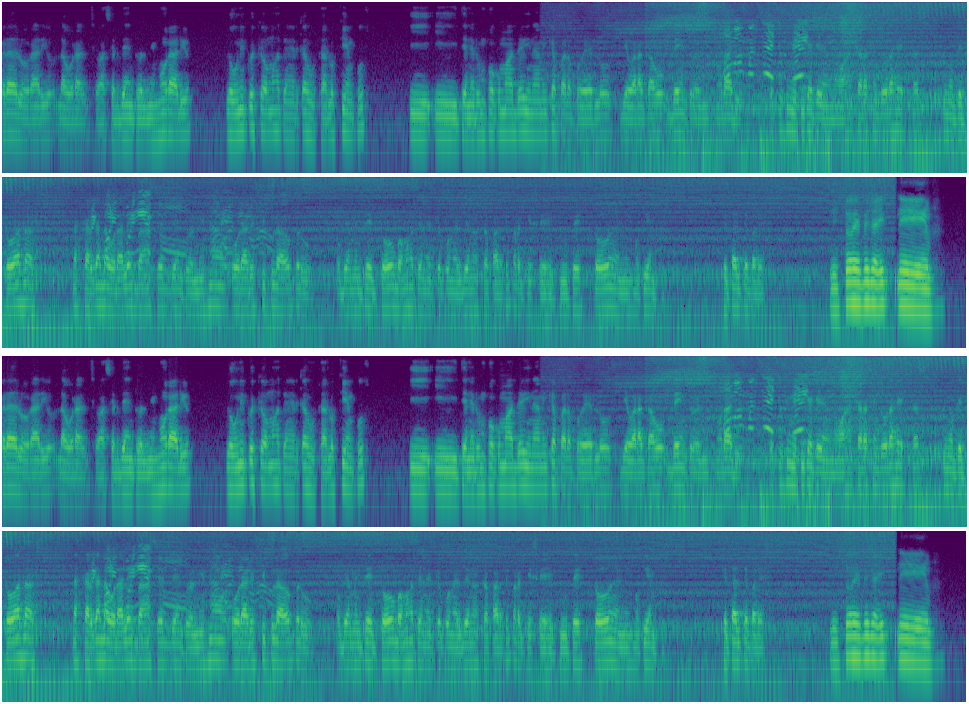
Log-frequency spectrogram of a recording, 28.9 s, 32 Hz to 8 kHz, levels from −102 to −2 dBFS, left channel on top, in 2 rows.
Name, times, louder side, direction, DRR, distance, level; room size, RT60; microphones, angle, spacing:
voice 1, 0.0-2.9 3.4-5.5 6.1-11.1 11.5-13.8 14.1-15.1 15.5-19.1 19.5-24.3 25.3-26.0, right 3 dB, 40° right, 0.8 m, -35 dB
sound 1, 8.1-27.9, right 1 dB, 5° right, 4.6 m, -39 dB
voice 2, 26.9-28.6, left 4 dB, 50° left, 0.5 m, -27 dB
head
